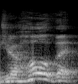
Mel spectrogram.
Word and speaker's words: Jehovah: one thing I do agree is the name Jehovah is the correct pronunciation of God so they have that right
